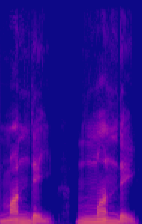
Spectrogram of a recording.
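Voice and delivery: মানডে said through the nose; nasal Monday. Shown as a demonstration. Teacher modelling nasal মানডে for learners. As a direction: hum the ন in মানডে. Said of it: "নাকটা ধরে রাখবেন আর বলবেন".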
